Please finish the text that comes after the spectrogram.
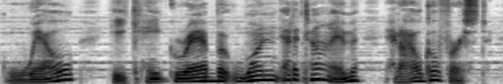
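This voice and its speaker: A man's voice: medium pitch, expressive, slow, breathy edge, faint music behind, heavily acted. A man voicing an earnest, practical living scarecrow in a storybook, with a plucky, matter-of-fact manner. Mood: earnest, planning.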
